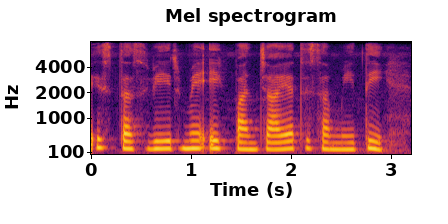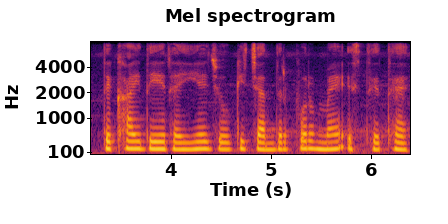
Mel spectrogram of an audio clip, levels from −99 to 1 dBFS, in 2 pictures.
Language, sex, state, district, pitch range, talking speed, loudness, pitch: Hindi, female, Maharashtra, Chandrapur, 180-200 Hz, 150 wpm, -17 LUFS, 190 Hz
